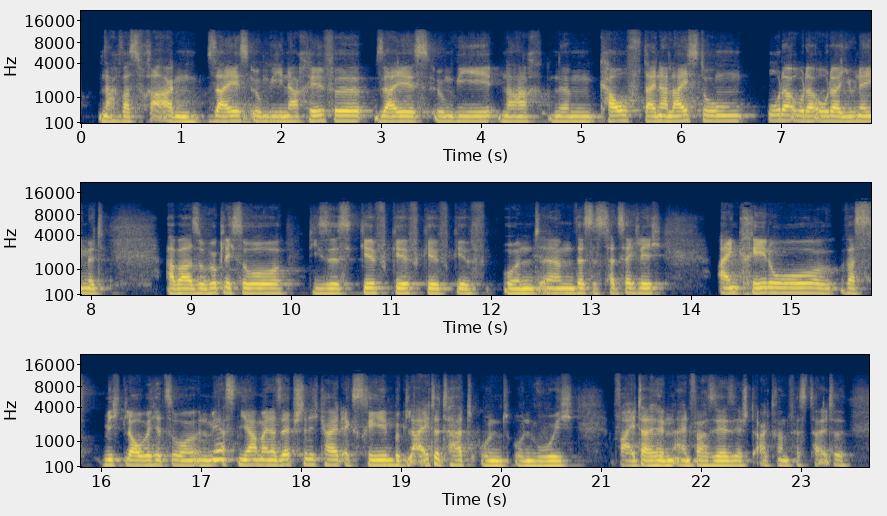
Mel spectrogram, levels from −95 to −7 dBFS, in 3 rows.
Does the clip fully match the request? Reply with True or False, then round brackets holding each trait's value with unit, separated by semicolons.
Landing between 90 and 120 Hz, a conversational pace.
False (135 Hz; 160 wpm)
